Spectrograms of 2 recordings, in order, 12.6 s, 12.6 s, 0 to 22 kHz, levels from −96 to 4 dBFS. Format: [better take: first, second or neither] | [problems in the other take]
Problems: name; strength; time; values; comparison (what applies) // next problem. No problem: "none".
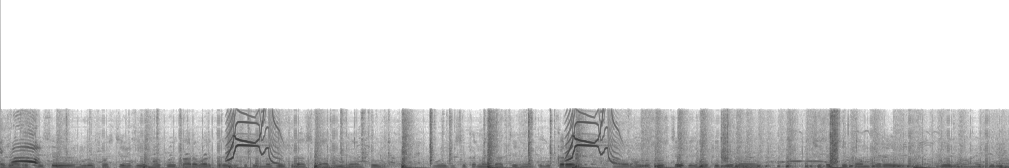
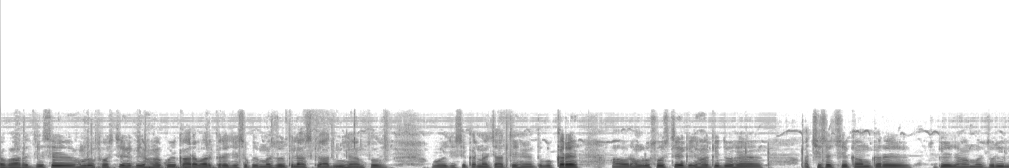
second | background sound (Animal + Crowd); 3 dB above the speech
